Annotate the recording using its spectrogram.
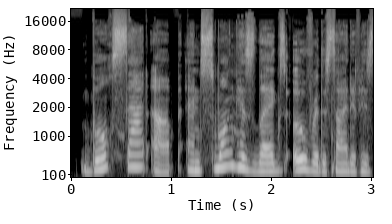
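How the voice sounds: The voice reads naturally, as if from a page. Its intonation moves in a lively way.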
